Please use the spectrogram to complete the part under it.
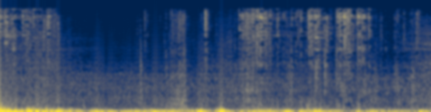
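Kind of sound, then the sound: household object, bunch of keys jangling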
